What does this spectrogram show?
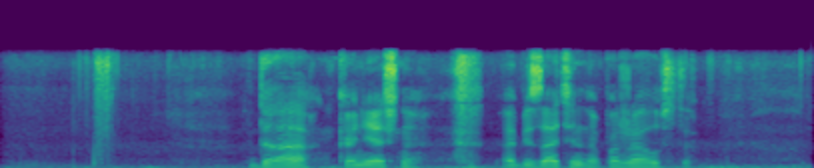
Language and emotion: Russian, positive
